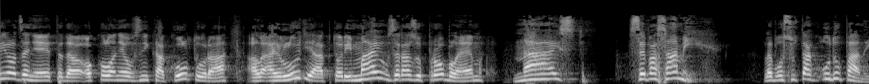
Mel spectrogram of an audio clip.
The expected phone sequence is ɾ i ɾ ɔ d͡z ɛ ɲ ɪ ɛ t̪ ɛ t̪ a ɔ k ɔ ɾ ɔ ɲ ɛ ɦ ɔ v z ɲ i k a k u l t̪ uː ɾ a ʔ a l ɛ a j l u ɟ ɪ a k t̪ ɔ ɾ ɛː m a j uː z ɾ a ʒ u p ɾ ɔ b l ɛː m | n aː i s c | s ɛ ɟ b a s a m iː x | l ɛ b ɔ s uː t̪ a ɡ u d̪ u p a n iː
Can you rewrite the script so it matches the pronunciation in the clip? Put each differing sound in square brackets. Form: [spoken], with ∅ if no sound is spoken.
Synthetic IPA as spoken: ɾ i ɾ ɔ d͡z ɛ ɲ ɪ ɛ t̪ ɛ [d̪] a ɔ k ɔ [l] ɔ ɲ ɛ ɦ ɔ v z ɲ i k a k u l t̪ uː ɾ a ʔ a l ɛ a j l u ɟ ɪ a k t̪ ɔ ɾ [iː] m a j uː z ɾ a [z] u p ɾ ɔ b l ɛː m | n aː [j] s c | s ɛ [∅] b a s a m iː x | l ɛ b ɔ s uː t̪ a ɡ u d̪ u p a n iː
